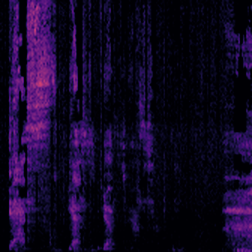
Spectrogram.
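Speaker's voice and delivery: breathy whispered yes to himself. Acted. Baker whispering to himself over his perfect cake.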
